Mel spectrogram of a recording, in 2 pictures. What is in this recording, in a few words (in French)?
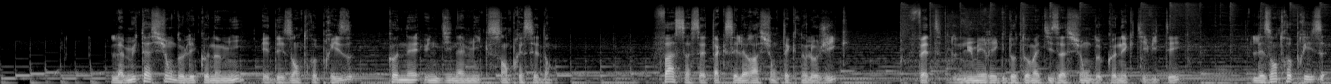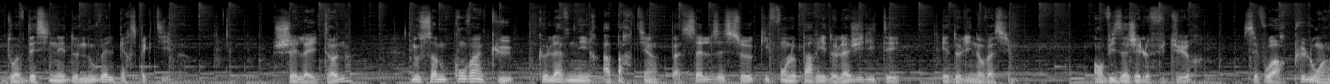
Voix-Off sobre institutionnelle; Leyton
